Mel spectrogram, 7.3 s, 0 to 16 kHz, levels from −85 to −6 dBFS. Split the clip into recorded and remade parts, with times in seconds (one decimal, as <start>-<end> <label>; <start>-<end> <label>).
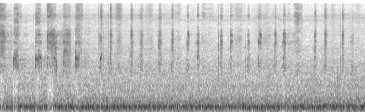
0.0-1.2 recorded; 1.2-3.5 remade; 3.5-5.1 recorded; 5.1-5.6 remade; 5.6-6.5 recorded; 6.5-7.3 remade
